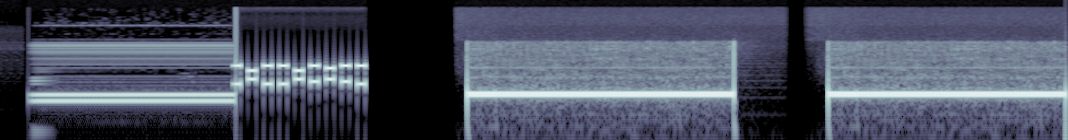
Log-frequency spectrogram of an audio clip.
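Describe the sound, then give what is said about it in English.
A steady telephone dial tone gives way to a rapid string of keypad beeps, then two long, loud ringback tones separated by a short silence as the call is placed. No one speaks. “next up is getting you on the phone with Marsha”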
